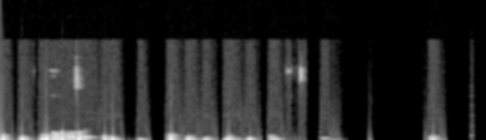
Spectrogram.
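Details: Stomach growling: a run of short, low gurgling pops and rumbles with pauses between, normal borborygmi.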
